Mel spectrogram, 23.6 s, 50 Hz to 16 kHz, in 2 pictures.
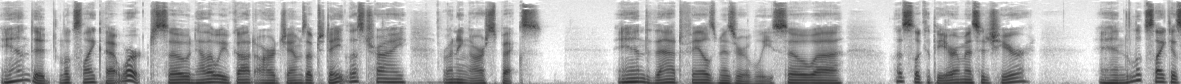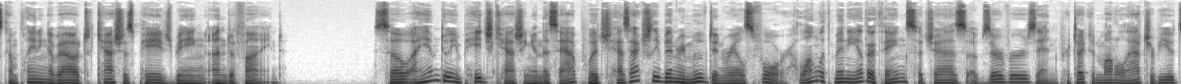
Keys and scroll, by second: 2.9 super+k.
